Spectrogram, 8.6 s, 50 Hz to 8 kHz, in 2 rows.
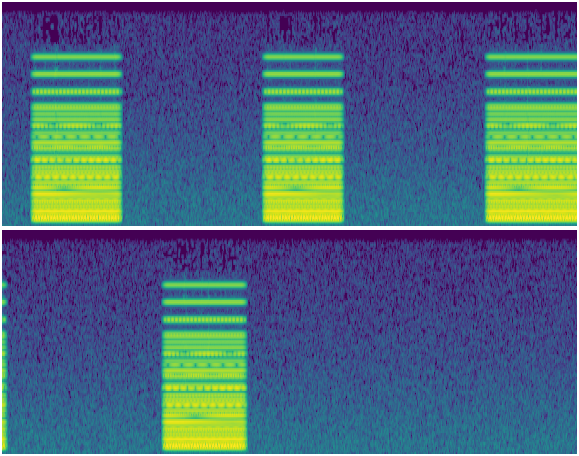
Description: Train horn signal, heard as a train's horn. 4 short. On North American railways: a request for a signal to be given or repeated.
